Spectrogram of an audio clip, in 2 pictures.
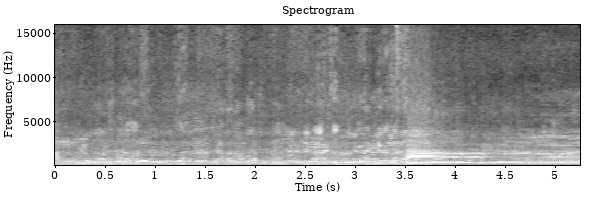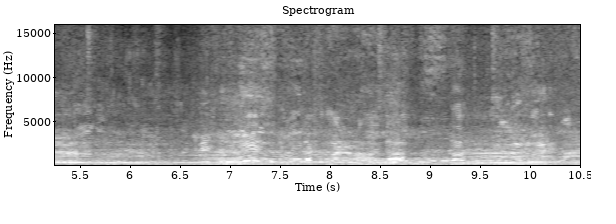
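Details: At the opening of trading at Aftabganj market, Dinajpur, on 13 June, a Sahiwal bull calf gives a wavering, bending moo midway through, with buyers and sellers haggling loudly all around.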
